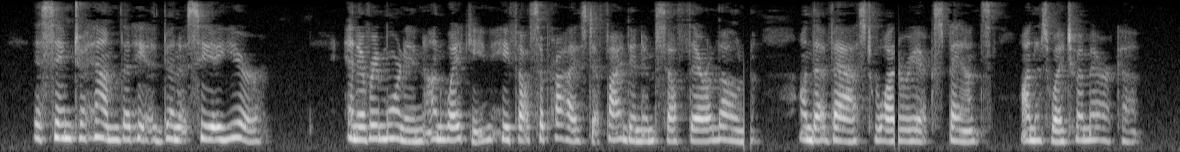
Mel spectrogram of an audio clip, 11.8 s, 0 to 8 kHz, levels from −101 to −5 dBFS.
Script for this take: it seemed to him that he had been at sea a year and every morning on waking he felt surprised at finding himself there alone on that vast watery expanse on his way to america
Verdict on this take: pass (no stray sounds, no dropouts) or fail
fail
